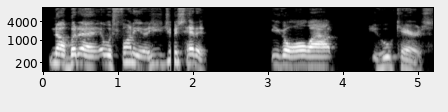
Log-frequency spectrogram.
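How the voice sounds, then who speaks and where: At a moderate pace, a man with a New York accent speaks with lively intonation. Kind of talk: casual chat.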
